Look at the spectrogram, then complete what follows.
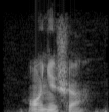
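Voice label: "ониша", Komi, male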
